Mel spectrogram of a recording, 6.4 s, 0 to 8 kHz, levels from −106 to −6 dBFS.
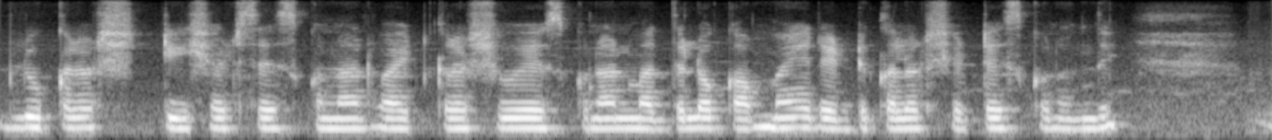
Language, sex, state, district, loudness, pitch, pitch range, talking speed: Telugu, female, Andhra Pradesh, Visakhapatnam, -15 LUFS, 170 Hz, 165-175 Hz, 160 wpm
